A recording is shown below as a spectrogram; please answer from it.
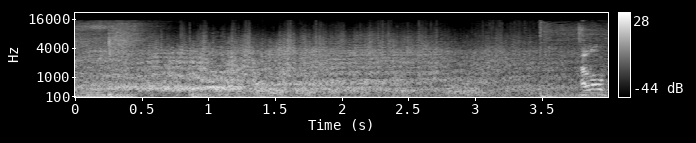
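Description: The end of a logo-intro music sting: its heavy beat cuts off about half a second in. A long rushing sound effect follows and slowly fades over the next few seconds.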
